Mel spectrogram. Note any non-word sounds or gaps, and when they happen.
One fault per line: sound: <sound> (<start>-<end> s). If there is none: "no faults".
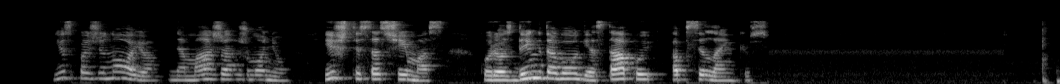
no faults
